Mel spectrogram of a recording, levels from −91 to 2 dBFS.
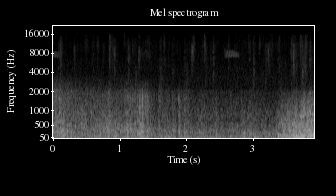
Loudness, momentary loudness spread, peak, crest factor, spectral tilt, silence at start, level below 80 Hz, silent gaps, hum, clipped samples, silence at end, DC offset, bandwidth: -45 LUFS; 12 LU; -22 dBFS; 18 dB; -7 dB/octave; 0 s; -46 dBFS; none; none; under 0.1%; 0 s; under 0.1%; 16 kHz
